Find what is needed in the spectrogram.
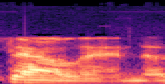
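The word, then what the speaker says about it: Taoland: I guess it's spelled Dowland. – Uh, it's pronounced Dowland, uh, Taoism.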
